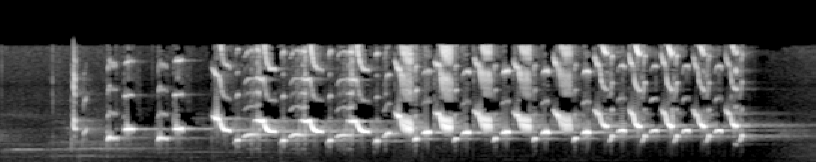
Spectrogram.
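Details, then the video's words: Malaga-style singing by a goldfinch × canary hybrid, clean and without errors: a soft whistled start, then scattered chirps leading into a long, fast, even train of bright, sweeping notes that ends sharply. "Mixto de Jilguero Cantando Limpio"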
